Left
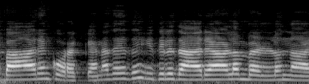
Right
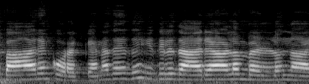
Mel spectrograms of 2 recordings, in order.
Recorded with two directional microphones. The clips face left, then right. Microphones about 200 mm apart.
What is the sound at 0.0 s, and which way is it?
A woman's voice, 5° left (ahead or behind).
